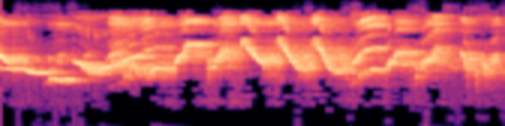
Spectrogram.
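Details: Long-tailed shrike, Madura type, delivering a fast run of whistled up-and-down slurs, roughly three a second, over continuous buzzy, scratchy chatter.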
